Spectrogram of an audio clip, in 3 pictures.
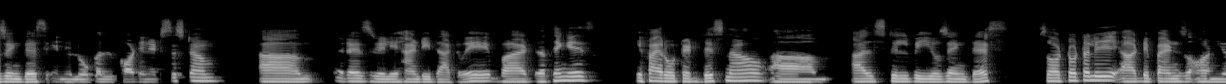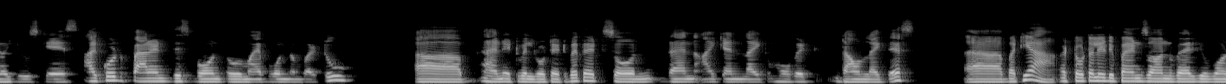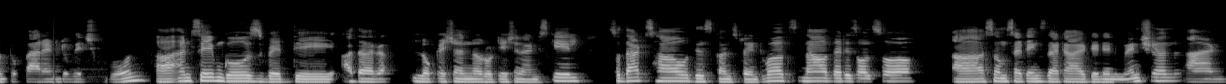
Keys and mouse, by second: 8.7 click, 9.6-13.0 drag, 14.4-15.0 drag, 18.2 click, 19.7 click, 21.6 ctrl+z, 23.9 ctrl+z, 24.3 ctrl+z, 25.5 a, 26.0 alt+g, 26.0 alt+r, 26.0-27.9 shift+middle drag, 28.2-29.6 drag, 29.9 click, 33.4 shift+middle drag.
